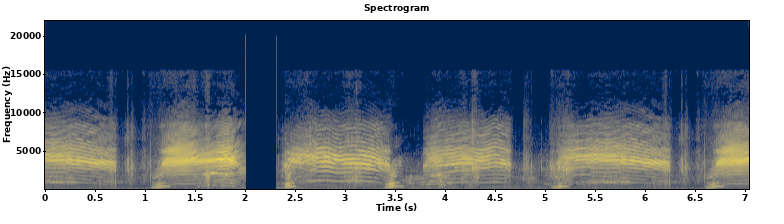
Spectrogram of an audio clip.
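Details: Domestic cat meowing while asking for food: repeated rising-falling meows in quick bursts, several per second-long phrase, with brief pauses between series.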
